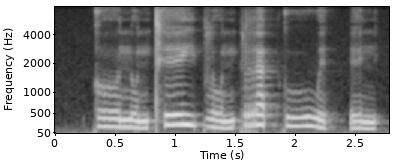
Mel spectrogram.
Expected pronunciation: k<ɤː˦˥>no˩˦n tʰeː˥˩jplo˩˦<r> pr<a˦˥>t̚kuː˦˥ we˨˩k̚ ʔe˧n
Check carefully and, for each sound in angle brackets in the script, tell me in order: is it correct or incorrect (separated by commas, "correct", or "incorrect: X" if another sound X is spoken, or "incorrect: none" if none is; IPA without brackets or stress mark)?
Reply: incorrect: ɤː˧, incorrect: n, incorrect: a˥˩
